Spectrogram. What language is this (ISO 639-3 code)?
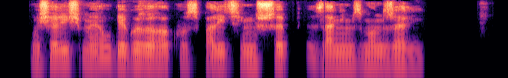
pol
